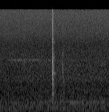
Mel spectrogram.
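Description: A glass is set down on a table with a sharp knock.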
